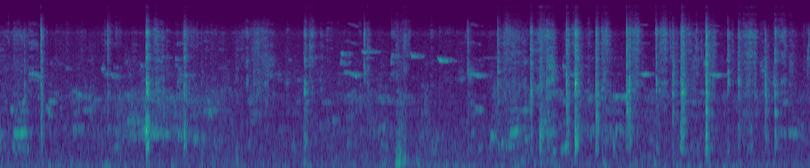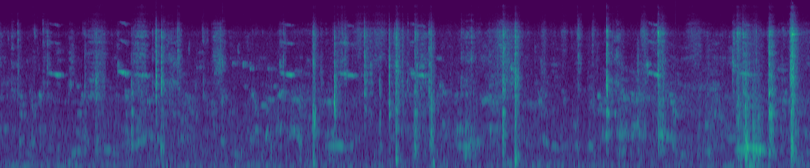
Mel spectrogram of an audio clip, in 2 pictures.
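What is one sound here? Spoons and forks clink and scrape against plates.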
